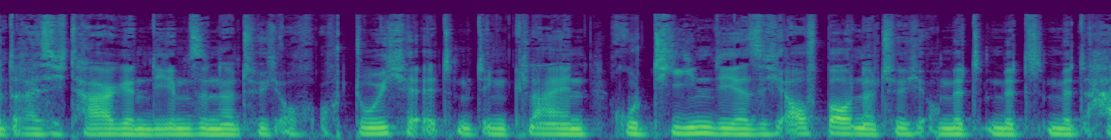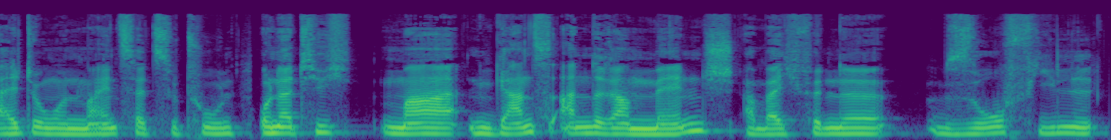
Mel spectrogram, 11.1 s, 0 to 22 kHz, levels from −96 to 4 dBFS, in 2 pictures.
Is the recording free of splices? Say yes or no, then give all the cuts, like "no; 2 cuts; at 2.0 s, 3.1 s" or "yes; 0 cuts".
no; 3 cuts; at 3.0 s, 4.7 s, 6.8 s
